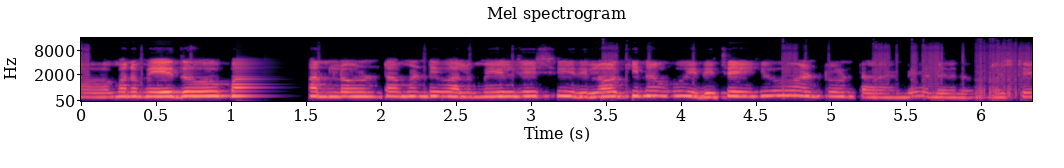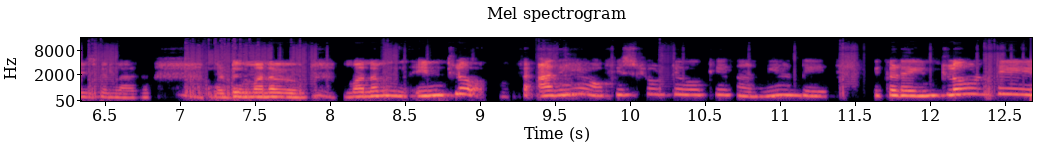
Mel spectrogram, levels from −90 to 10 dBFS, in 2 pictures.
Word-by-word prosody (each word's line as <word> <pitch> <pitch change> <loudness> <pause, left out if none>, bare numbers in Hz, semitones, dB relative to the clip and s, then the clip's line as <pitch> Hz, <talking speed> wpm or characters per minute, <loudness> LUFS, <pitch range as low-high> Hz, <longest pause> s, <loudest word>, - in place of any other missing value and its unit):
ఆ! - - -5 0.2
మనం 225 -1 +2 0.2
ఏదో 230 +1 +6 0.8
పనిలో 220 -1 +2
ఉంటామండి. 225 +1 0
వాళ్ళు 210 -1 0
మెయిల్ 225 +1 +2
జేసి 235 +1 -1
ఇది 205 -2 -1
లాగినవ్వు, 245 +2 +1
ఇది 195 -2 0
చెయ్యు 235 +1 +2 0.2
అంటూ 230 0 -4
ఉంటారండి. 185 -2 -6
అదేదో 180 -2 -6 0.2
డిస్టేషన్‌ 200 0 -5
లాగా. 175 +2 -10 0.5
అటు 215 +4 +2
మనం 210 0 +5 0.5
మనం 245 +4 +3 0.3
ఇంట్లో, 285 +5 +3 0.5
అది 285 +3 +2 0.2
ఆఫీస్‌లో 295 +5 -6
ఉంటే 310 +1 -7
ఓకే 295 0 -7
కానీ 235 +2 -4
అండి 265 -3 -3 0.4
ఇక్కడ 275 0 +3 0.2
ఇంట్లో 290 +4 +4
ఉంటే 340 +1 -2
225 Hz, 140 wpm, -22 LUFS, 210-255 Hz, 0.8 s, ఏదో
